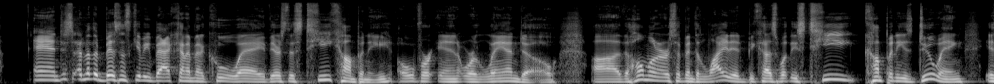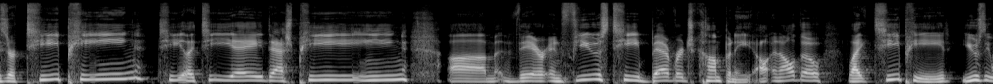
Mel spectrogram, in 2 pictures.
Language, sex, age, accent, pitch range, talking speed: English, male, 30-49, American, 130-180 Hz, 150 wpm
